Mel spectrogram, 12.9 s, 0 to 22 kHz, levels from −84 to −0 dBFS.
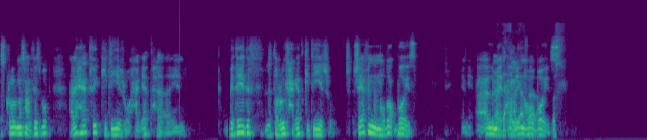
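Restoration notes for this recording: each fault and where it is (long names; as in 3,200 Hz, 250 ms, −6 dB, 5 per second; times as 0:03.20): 0:03.58: click −23 dBFS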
